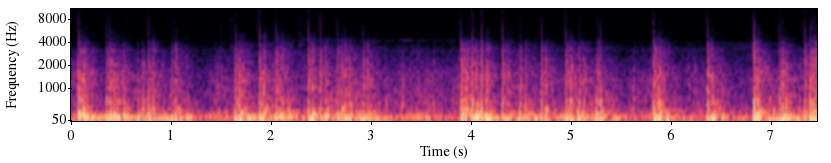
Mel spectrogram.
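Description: Fireworks going off in rapid succession: a dense run of sharp bangs and crackles, growing louder and denser about four seconds in.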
